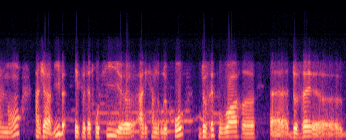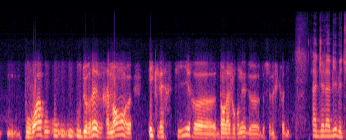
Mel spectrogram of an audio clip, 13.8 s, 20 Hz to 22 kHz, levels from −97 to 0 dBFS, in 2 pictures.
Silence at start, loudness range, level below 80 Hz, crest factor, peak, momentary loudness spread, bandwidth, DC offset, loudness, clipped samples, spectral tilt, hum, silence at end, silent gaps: 0 s; 4 LU; -50 dBFS; 14 dB; 0 dBFS; 13 LU; 7 kHz; under 0.1%; -15 LUFS; under 0.1%; -8.5 dB/octave; none; 0 s; none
